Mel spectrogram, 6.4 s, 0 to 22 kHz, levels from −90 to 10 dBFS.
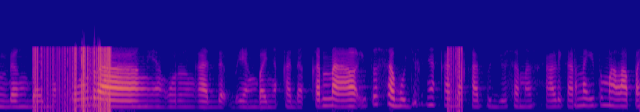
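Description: Bit errors on a digital phone line, flipping under one percent of bits, corrupt single samples, scattering sharp crackling ticks over the speech from 0.33 to 1.12 s and 4.48 to 4.64 s.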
